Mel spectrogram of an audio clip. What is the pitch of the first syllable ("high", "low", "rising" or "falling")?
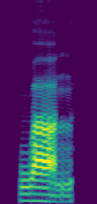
low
